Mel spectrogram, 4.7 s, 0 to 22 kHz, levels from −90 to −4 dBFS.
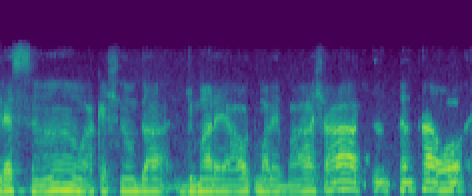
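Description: From 3.62 to 3.69 s, a faint second voice sits about 20 dB under the speech. This is other side's voice leaking through, likely loudspeaker echo the canceller missed. It adds sound rather than removing it. From 3.70 to 3.88 s the talker's own speech drops by roughly 10 dB. That is speech suppressed in double talk, likely the canceller ducking both sides at once. A weaker leak, about 30 dB down, follows at 3.90 to 3.97 s. Shorter dips come at 4.17 to 4.26 s, about 10 dB deep, and 4.62 to 4.70 s, a shallower 5 dB.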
